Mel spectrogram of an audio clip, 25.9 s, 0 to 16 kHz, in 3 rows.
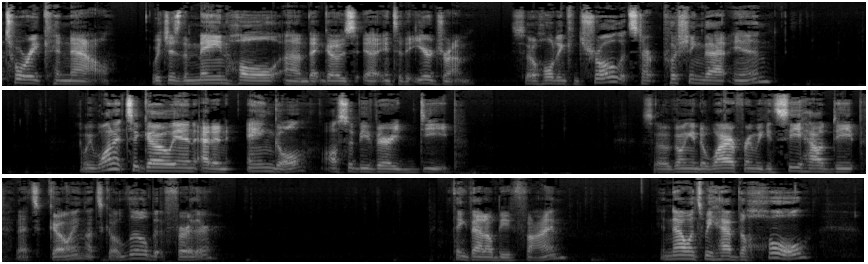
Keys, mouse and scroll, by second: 2.9 f, 5.9-7.7 drag, 8.0 f, 8.2 click, 8.6 middle click, 9.1 f, 10.2-12.5 drag, 11.4 f, 12.9 f, 13.4-15.3 drag, 15.3 z, 18.0 z, 19.0 f, 19.5 f, 19.9 click, 21.7 z, 22.3 z, 24.3-25.9 drag, 24.3-25.9 middle drag.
